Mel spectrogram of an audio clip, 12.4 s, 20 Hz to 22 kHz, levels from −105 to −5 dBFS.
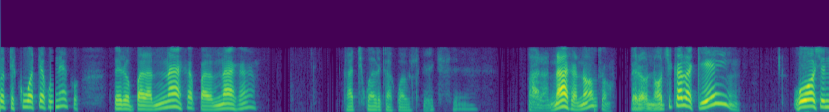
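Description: A speech recording carried over G.711 telephone coding, with nothing above 4 kHz, shows two dropouts concealed by packet loss with pitch repetition: 0.75 to 0.83 s (80 ms) and 8.91 to 8.97 s (60 ms). In each gap the receiver loops the last pitch period, so the sound briefly holds a buzzy, frozen tone. The waveform shows identical repeating cycles shrinking toward silence, and the spectrogram shows flat harmonic stripes before normal speech resumes. The gap lengths fit runs of lost 10 ms packets.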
